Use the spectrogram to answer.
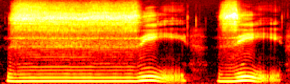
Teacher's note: the Z consonant sound made the exact same way as our s s except it's voiced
